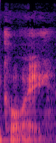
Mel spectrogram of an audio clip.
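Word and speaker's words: Coye: Canadian server Lee Brown coy I assume it's pronounced coy Lee brown clay he's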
